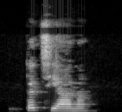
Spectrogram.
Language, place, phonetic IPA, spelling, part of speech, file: Russian, Saint Petersburg, [tɐˈtʲjanə], Татьяна, proper noun, LL-Q7737 (rus)-Татьяна.wav
- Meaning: a female given name, Tatiana, from Latin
